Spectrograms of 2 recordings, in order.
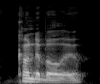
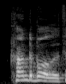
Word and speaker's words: Kondabolu: Hari Kondabolu? – Kondabolu. – Kondabolu, thank you.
